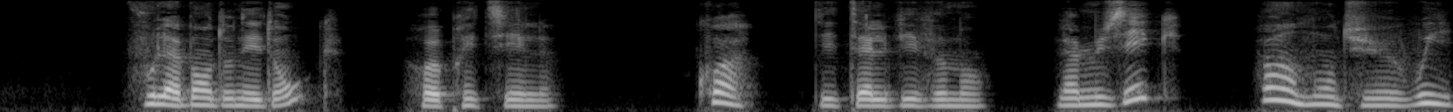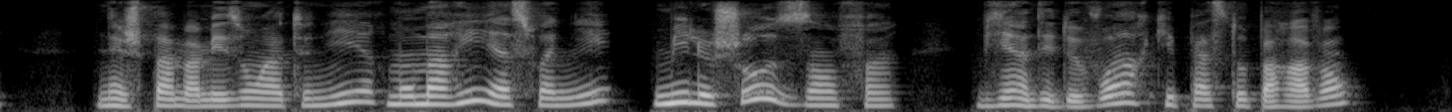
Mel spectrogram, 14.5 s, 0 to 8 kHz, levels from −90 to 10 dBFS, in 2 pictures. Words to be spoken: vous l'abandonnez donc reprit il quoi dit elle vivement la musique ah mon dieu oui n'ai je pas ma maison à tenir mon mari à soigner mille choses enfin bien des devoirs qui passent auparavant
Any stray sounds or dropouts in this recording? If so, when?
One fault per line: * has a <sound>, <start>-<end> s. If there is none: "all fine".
all fine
